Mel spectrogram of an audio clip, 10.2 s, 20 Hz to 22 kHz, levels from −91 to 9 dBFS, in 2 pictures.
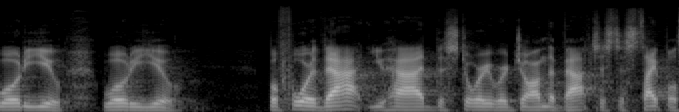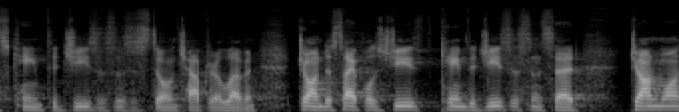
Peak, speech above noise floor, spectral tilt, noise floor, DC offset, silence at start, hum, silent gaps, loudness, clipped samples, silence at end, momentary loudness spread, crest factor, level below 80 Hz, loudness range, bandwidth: -6 dBFS; 43 dB; -4 dB/octave; -75 dBFS; under 0.1%; 0 s; none; none; -32 LUFS; under 0.1%; 0 s; 13 LU; 26 dB; -76 dBFS; 5 LU; 16.5 kHz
